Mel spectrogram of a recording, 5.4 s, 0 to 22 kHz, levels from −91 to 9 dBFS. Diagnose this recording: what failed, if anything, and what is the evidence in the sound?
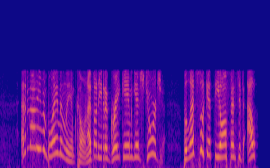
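Packet loss on an ADPCM call, a network-stage fault, at 0.52 to 0.61 s and 2.04 to 2.09 s. Each event opens with a hard-edged 20 ms hole, about one lost packet, after which the sound returns briefly distorted as the decoder's predictor and step size, left out of step with the sender's, recover. On a waveform this appears as a flat gap. A spectrogram shows a blank vertical band.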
